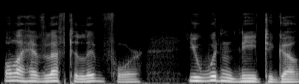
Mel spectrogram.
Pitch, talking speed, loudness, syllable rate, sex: 140 Hz, 240 wpm, -17 LUFS, 4.8 syllables/s, male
